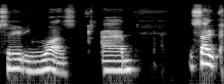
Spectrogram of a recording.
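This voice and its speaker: This man has a medium pitch and talks with an English accent. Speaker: football fan show host. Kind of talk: live panel discussion.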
